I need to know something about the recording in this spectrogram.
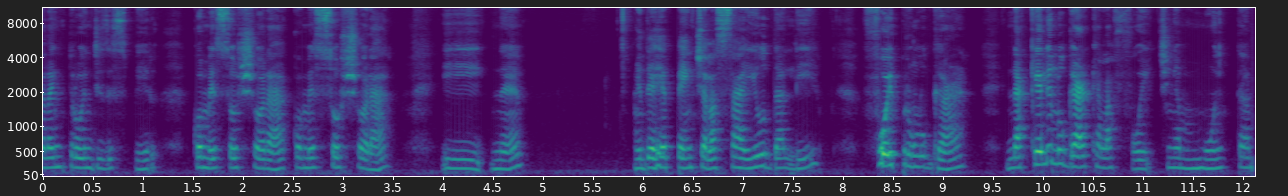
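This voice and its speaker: A woman preacher delivers a sermon as a dramatic story. Her voice leaps and falls with emotion, with repeated phrases and sudden bursts of loudness. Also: mid-range voice.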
